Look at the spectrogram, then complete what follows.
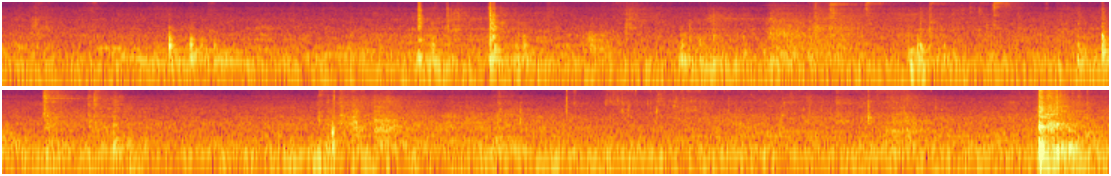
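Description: Scattered knocks and clatter of food preparation at a market food stall, irregular and spaced a second or more apart, over a steady background hum, with one loud knock near the end.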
